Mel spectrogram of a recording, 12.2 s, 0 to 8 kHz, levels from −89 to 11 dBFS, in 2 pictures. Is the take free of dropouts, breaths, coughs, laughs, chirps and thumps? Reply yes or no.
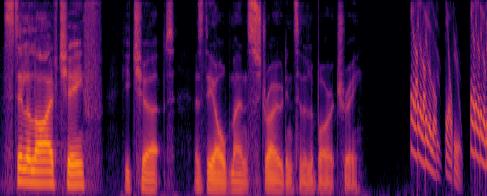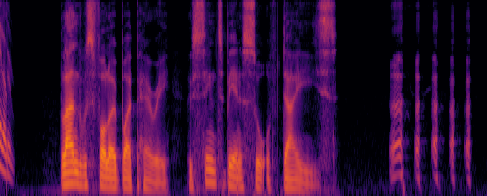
no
